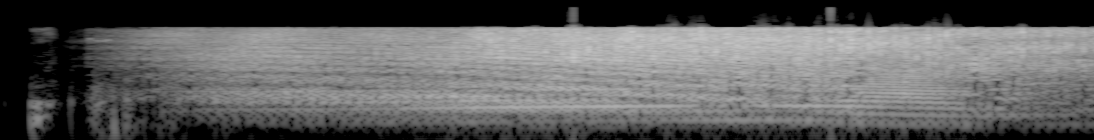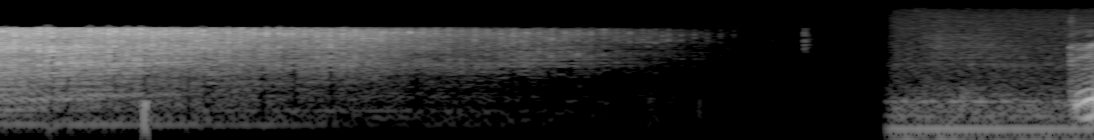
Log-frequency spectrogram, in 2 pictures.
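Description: Propeller airplane flying past: its engine drone swells to a peak a few seconds in, drops in pitch as it passes, then fades away well before the end.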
